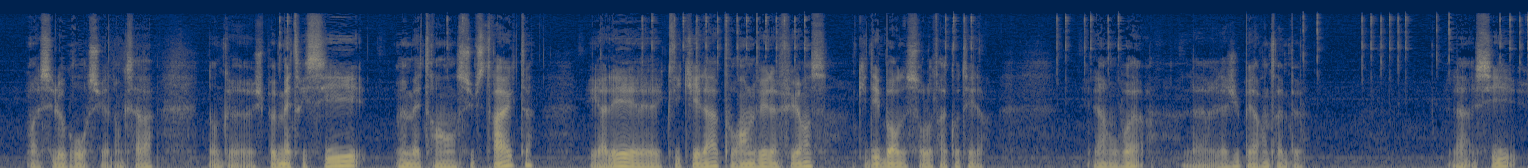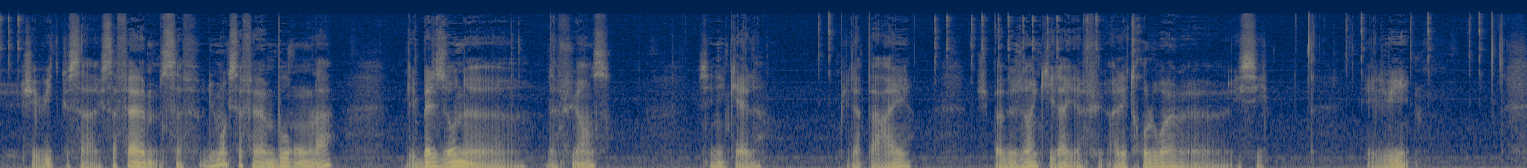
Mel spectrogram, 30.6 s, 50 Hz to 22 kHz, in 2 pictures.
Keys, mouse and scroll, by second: 3.0 click, 6.7-13.3 click, 13.3 right click, 13.8 click, 14.6 right click, 15.2 click, 19.9 middle click, 21.1 middle click, 22.7 scroll down 1, 23.7 right click, 24.9-26.0 click, 29.0 click, 29.0 right click.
